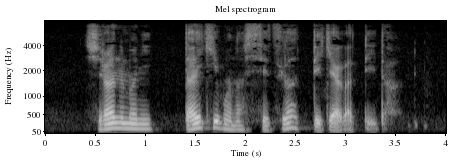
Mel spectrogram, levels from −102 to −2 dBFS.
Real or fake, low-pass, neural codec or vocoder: real; 7.2 kHz; none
